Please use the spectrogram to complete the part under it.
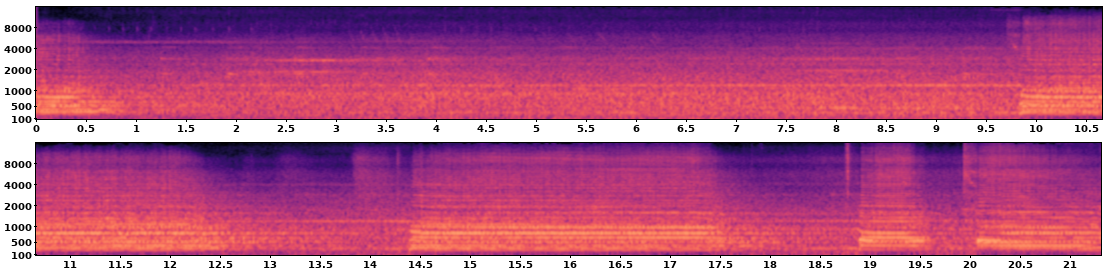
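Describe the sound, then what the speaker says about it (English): Trains pass at a railfan campout in Virgilia, California, with a loud, steady rolling rumble and wheel clatter throughout, swelling louder in bursts toward the end as cars go by close, with horn-like tones. "say bye-bye to the trains"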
